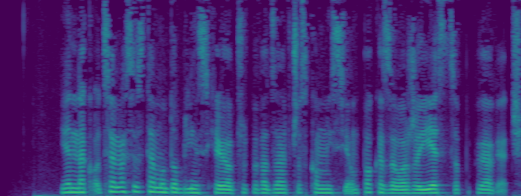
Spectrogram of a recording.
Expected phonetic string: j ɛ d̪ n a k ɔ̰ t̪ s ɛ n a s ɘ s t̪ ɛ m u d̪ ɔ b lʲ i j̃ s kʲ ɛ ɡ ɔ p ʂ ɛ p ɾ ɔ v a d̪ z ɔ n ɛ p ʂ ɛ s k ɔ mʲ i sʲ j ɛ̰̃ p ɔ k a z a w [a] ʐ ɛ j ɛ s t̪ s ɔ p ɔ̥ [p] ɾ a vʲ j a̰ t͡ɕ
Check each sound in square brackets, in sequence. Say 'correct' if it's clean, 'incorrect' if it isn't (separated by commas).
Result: correct, correct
